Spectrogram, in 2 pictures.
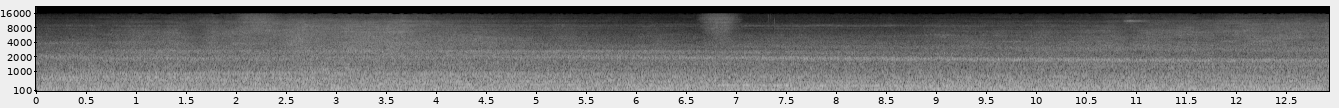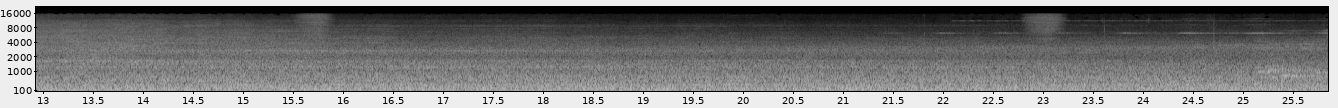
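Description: E7 series Shinkansen electric train running alongside the platform: a steady, loud rumble of wheels and running noise, with a faint whine that slowly falls in pitch.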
